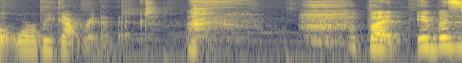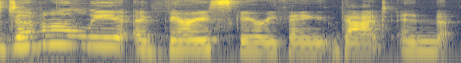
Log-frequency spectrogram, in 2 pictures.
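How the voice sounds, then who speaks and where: A woman's voice: mid-range voice, a bit bright. Woman telling casual spooky stories over music. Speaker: storytelling vlogger. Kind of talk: casual spooky personal storytelling.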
